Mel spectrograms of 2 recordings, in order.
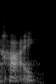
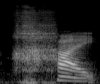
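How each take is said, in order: First: It starts with a soft, plain h sound. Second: It starts with a harsh rasp in the throat. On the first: "So I just say hi" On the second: "it's this real throatal high"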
